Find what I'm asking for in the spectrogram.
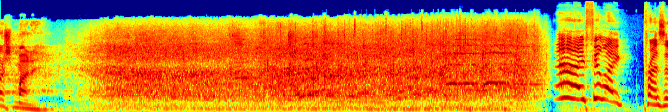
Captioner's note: applause; laugh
